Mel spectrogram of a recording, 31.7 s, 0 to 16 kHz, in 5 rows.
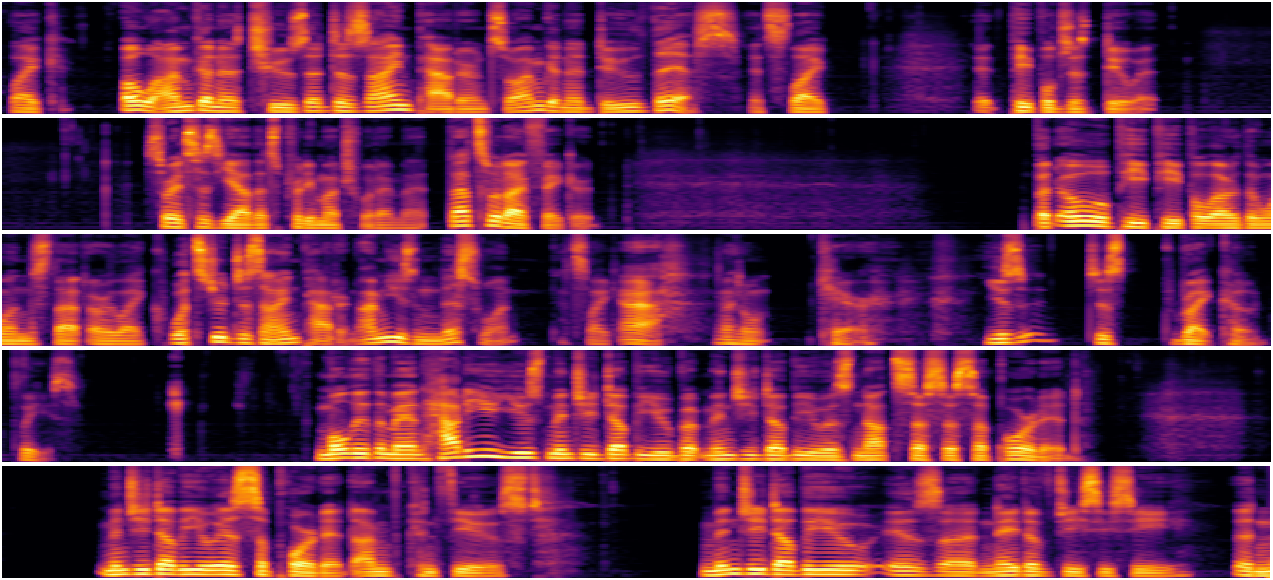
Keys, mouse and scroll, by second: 24.4 q, 26.9 q, 27.5 ctrl+s.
